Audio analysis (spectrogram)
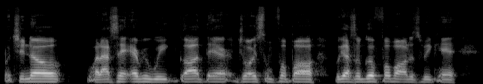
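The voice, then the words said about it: Hoarse, fading voice. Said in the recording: “I'm losing my voice, as you can tell.”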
